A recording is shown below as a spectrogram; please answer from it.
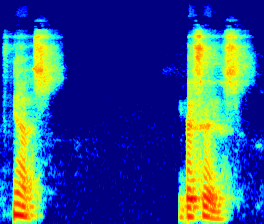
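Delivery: very calm, even, completely unruffled tone. Voicing a woman answering at a door before she kicks it in, very calm. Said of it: "She will say very calmly".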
